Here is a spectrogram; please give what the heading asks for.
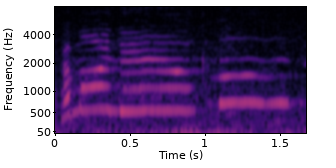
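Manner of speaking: beckoning singsong call. Real, not acted. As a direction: call them down on held high notes. Calling children up to the front.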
